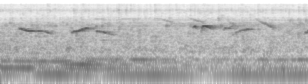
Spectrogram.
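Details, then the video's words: Horsfield's babbler (pelanduk semak, cingcoho) singing actively: short clear whistled phrases, some rising and some falling, given in brief bursts roughly every half second, over a low steady background hum. "PELANDUK SEMAK / CINGCOHO GACOR"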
